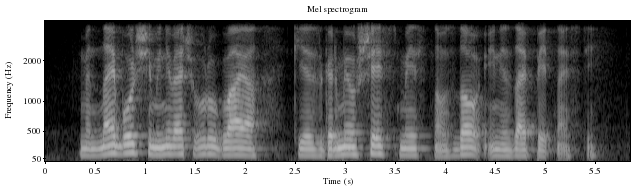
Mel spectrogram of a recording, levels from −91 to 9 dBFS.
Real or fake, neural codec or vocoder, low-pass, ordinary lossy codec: real; none; 3.6 kHz; Opus, 64 kbps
